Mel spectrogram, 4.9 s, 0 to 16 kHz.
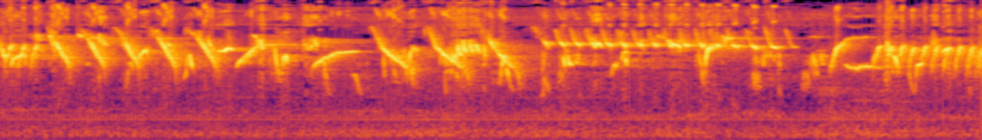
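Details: Singing canary, "2 in 1" masteran training song: a jumble of swooping chirps and short whistles, then a rapid high trill held for about a second, followed by more chirped phrases.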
